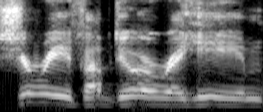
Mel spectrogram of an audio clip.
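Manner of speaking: put-on booming, big, high arena-announcer yell. Retelling announcing a home player's basket: imitating an arena announcer yell. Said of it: "me yelling, ... in my biggest voice".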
